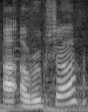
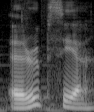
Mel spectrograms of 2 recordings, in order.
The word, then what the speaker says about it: Erupcja: Erupcja, am I saying it right? You're not. Okay. Erupcja? Okay, you want to try one more time? Erupcja. Erupcja.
